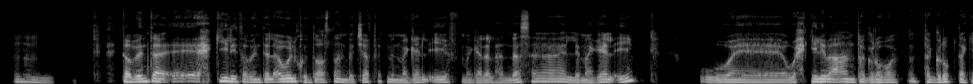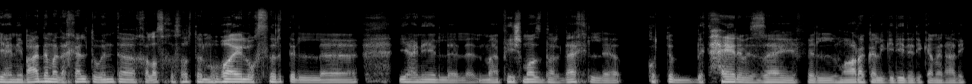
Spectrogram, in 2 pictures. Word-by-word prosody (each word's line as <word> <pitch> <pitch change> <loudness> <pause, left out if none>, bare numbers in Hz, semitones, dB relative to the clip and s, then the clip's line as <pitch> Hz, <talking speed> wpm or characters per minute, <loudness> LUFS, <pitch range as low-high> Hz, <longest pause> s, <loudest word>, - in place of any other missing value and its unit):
إمم. 105 -5 -7 0.7
طب 120 +1 +4
أنت 140 +2 +5
أ 135 +2 +1
احكِ 150 - +3
لي، 135 -5 +5
طب 115 -1 -3
أنت 115 +2 -1
الأول 130 +3 +4
كنت 115 -4 -5
أصلًا 115 0 -1
بتشفِّت 125 +5 -4
من 110 - -1
مجال 110 +2 -3
إيه 115 +1 -1
في 115 -3 -12
مجال 95 +1 -5
الهندسة 100 +6 -3 0.3
لمجال 105 +2 0
إيه؟ 150 +10 +1 0.6
و 105 0 -3 0.7
واحكِ 120 +4 +1
لي 130 +1 +6
بقى 120 -2 +3
عن 120 -1 +2
تجربك 110 -1 -2 0.2
تجربتك 120 0 -1
يعني، 110 -1 +2
بعد 120 +5 +3
ما 120 -2 +5
دخلت 120 +4 -1
وأنت 115 +2 0 0.2
خلاص 110 0 -2
خسرت 115 +1 -6
الموبايل 120 +1 +6
وخسرت 120 +1 -1
ال 105 0 -2 0.4
يعني 110 -1 0
ال 100 -2 -4
ال 95 +1 -8
ما 100 +1 -2
فيش 115 -1 +2
مصدر 105 -3 0
دَخْل، 95 -3 -3 0.3
كنت - - -4
بتحارب 105 +3 +3
إزاي 100 0 -1
في 100 +1 -6
المعركة 100 +2 0
الجديدة 95 0 -1
دي 95 - -7
كمان 95 -2 -4
عليك؟ 95 0 -5
110 Hz, 165 wpm, -26 LUFS, 100-120 Hz, 0.7 s, لي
